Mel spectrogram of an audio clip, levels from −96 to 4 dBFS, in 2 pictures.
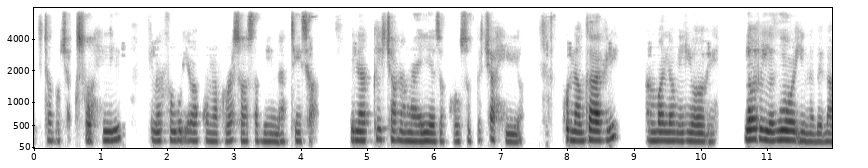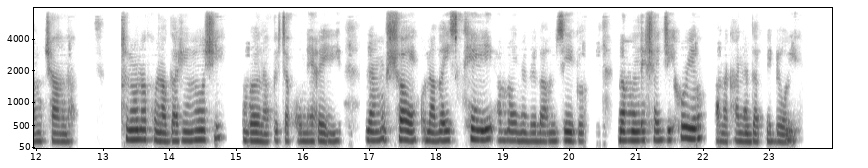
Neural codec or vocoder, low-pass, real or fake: codec, 24 kHz, 0.9 kbps, WavTokenizer, medium music audio release; 7.2 kHz; fake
